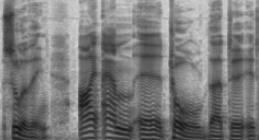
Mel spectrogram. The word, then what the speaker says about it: Sula Bheinn: It will be pronounced in Gaelic, Sula Bheinn.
